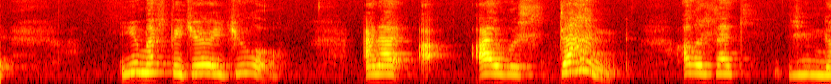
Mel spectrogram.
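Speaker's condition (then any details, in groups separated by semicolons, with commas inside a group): Cerebral palsy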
